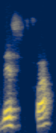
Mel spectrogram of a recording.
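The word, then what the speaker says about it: VSEPR: to the theory codes which they pronounce as vespa but it's actually balanced shell electron pair repulsion so this theory tells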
